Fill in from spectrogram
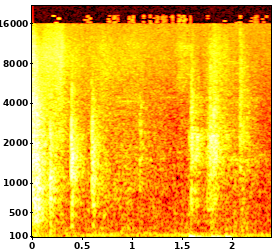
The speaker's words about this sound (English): You hear the slam of a door.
